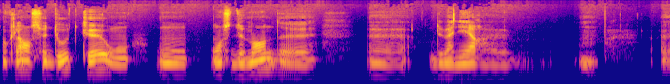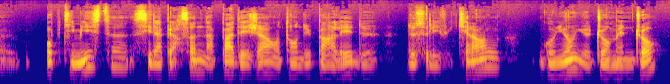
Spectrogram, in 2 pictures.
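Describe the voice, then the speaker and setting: A man teaching a language lesson, explaining slowly with many hesitations and repeating example phrases. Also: lowish voice, gravelly, dark tone.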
